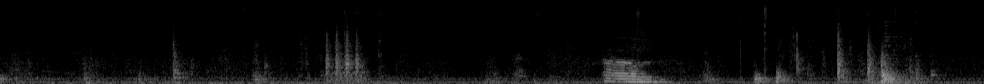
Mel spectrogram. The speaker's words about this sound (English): Let me draw real quick a map of, like, Saudi Arabia here.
